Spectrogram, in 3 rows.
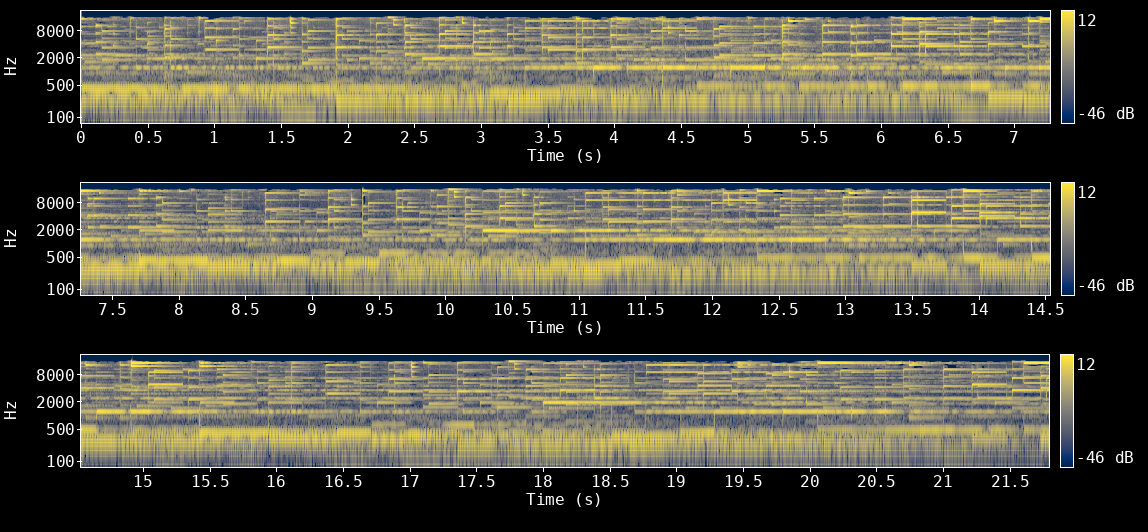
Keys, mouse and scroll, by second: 13.5 ctrl+j, 16.4 right click, 19.0 right click, 19.4 ctrl+j.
